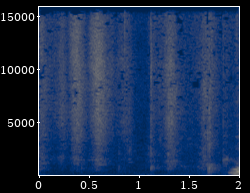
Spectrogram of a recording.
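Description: Faint rustling of clothing being handled, with a few soft ticks among it.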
